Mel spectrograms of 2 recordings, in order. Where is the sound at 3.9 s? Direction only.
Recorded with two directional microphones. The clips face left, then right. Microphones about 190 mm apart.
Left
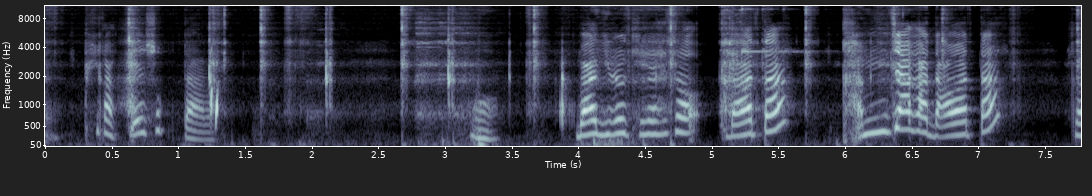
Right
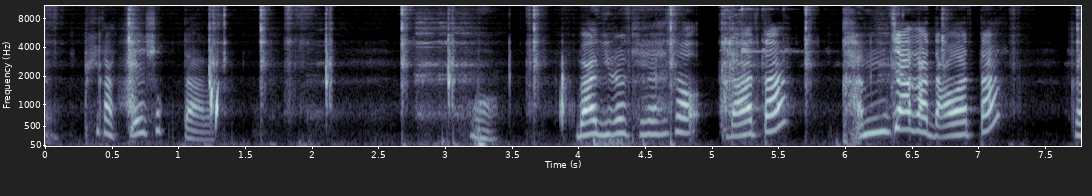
10° left (ahead or behind).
